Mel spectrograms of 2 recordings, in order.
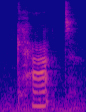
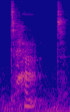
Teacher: the K is usually substituted with the T and the G is usually substituted with the D so it would sound like instead of cat they would say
